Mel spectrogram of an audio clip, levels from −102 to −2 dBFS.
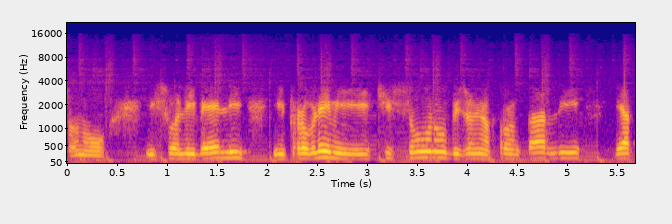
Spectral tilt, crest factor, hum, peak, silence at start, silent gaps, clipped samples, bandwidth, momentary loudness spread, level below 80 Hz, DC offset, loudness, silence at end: -8 dB/octave; 16 dB; none; 0 dBFS; 0 s; none; under 0.1%; 8.8 kHz; 13 LU; -50 dBFS; under 0.1%; -17 LUFS; 0.05 s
